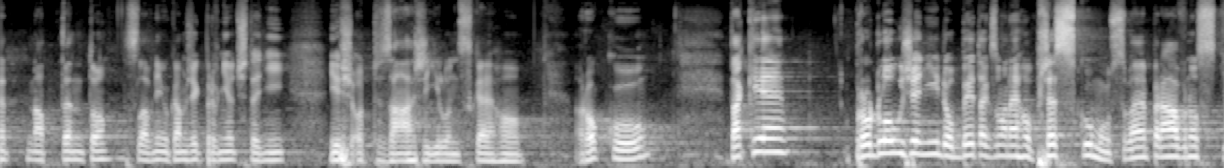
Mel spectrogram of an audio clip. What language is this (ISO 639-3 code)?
ces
